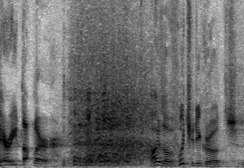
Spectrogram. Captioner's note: audience laughs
